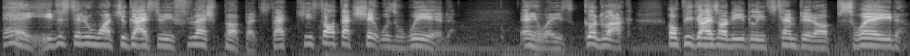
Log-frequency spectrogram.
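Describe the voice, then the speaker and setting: A woman voicing a large, laid-back female snake in a story, soft and casually wry as she explains things. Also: fairly low pitch, moderate pace, vocal fry. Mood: easygoing.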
